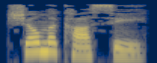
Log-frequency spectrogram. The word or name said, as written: shomecossee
